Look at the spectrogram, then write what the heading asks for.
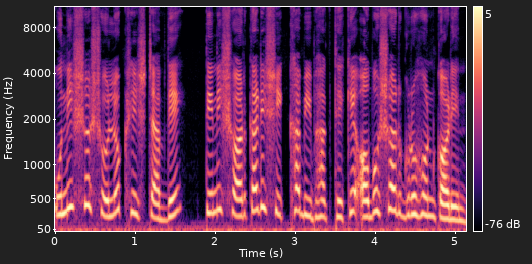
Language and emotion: Bengali, neutral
